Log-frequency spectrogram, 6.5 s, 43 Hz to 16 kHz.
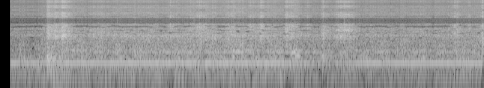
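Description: Thompson Scale TSC-350 checkweigher running on its conveyor: a steady machine hum with a constant low tone, and brief louder rushes every second or so as it works.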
